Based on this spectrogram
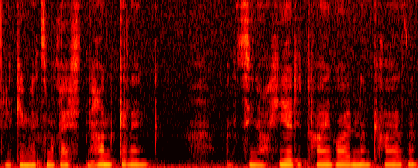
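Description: A woman's calm, soothing voice, somewhat breathy and dark and mellow in tone, medium in pitch, flat and monotone, at a fairly slow pace. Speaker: meditation guide and podcast host. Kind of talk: guided meditation. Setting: solo home recording, no guest. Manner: calm, slow and soothing, with long pauses between instructions; gentle, warm and inviting.

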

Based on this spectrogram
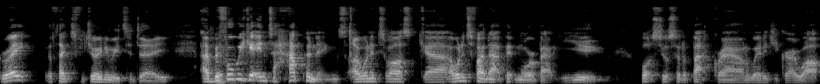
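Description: Talking at a very fast pace, a man speaks with a southern English accent at medium pitch. His tone is bright and sharp. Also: lively intonation, big swings in loudness. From St Albans, southern England. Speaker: theatre director and podcast host. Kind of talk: casual interview. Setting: video call.

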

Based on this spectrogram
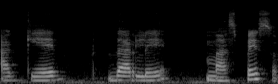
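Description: Dark, mellow tone in a woman's voice of medium pitch. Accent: Mexican. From Mexico, Morelia. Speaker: podcast host. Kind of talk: personal storytelling monologue.

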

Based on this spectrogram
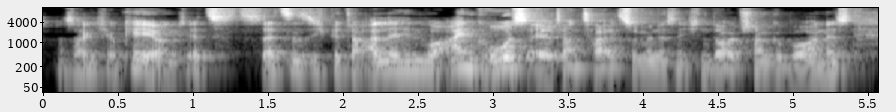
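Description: Amid audible room echo, a man talks at a fairly quick pace and medium pitch, sounding somewhat breathy. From Germany, Konstanz. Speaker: historian, teacher and coach. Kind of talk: casual discussion. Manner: articulate, formal.

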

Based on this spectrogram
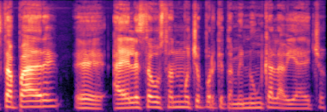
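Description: Racing at a very fast pace, a man speaks in a high voice with fairly even intonation. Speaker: music manager and entertainment consultant. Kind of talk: casual chat.

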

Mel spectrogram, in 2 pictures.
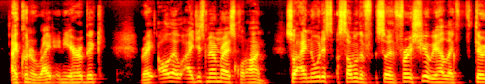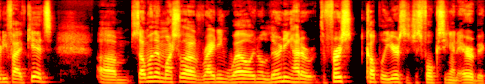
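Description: Talking at a very fast pace, a man with an American accent uses a fairly high pitch and ordinary pitch variation. The recording is very clean and the background silent. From US Midwest, Chicago. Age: 30s. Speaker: Quran teacher. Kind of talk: casual interview.

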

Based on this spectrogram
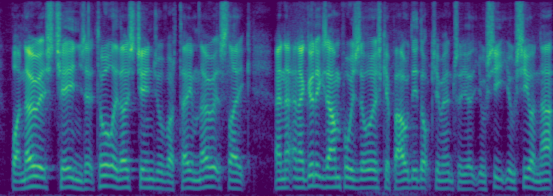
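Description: A man with a Scottish accent speaks at a very fast pace with hardly any pauses. His medium-pitched voice is monotone and flat, in a very clean recording with a silent background. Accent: Scottish (Fife). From Scotland, Fife. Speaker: singer-songwriter. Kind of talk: casual chat.

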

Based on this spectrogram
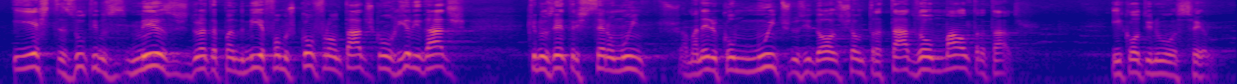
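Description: With a normal speaking voice, a man talks at a fairly high pitch and moderate pace with ordinary pitch variation. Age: 50s. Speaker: pastor. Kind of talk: sermon.

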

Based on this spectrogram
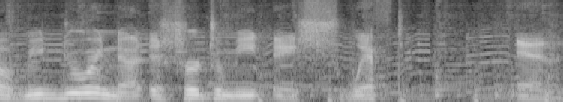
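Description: A man performs a put-on character voice at medium pitch and a very slow pace. Faint music plays in the background. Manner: menacing.

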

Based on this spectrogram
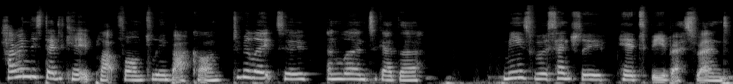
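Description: A woman talks at a moderate pace with a fairly high pitch. Her intonation is lively. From northern England. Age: 20s. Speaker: podcast host, freelance designer. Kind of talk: podcast trailer monologue. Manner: unpolished, pauses and repeats.

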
